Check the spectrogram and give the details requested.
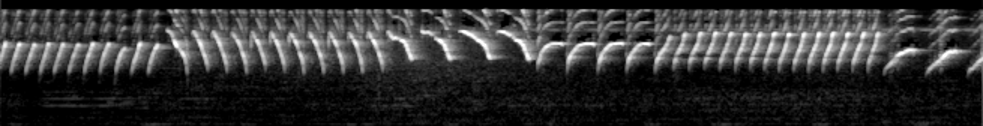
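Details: Canary song for training young canaries: fast repeated downward-sweeping notes in trills, shifting to a higher rapid series, then back to a steady trill with a few slow sweeps at the end.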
